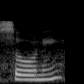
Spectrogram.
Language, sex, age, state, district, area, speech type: Telugu, female, 45-60, Andhra Pradesh, Konaseema, rural, spontaneous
